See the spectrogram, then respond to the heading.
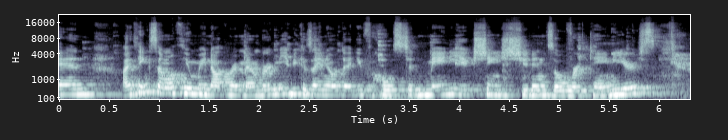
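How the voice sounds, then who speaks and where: With a Portuguese accent, a woman speaks at medium pitch and a moderate pace with ordinary pitch variation, amid audible room echo and noticeable background noise. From Brazil (Aracaju). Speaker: lawyer, former exchange student. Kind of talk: speech to club meeting. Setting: club meeting.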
